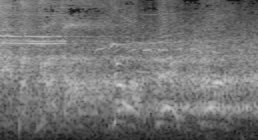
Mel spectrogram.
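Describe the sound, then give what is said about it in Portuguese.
A dense crowd roars and cheers at a steady loud level, with scattered shouts and rising yells cutting through the wash of voices, as the opening jingle of the Jovem Pan program Arquibancada Jovem Pan. “Coloca a vinheta. Vinheta. Roda.”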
